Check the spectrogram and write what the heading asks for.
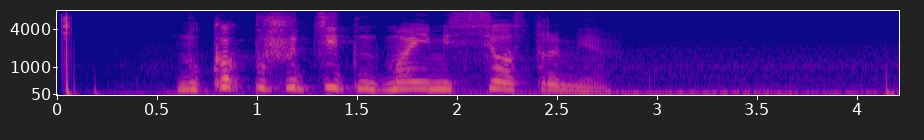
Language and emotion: Russian, angry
